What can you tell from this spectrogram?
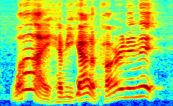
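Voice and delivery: very high why; a light nosy squeak; curious teammate. Acted. Teammate asks.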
